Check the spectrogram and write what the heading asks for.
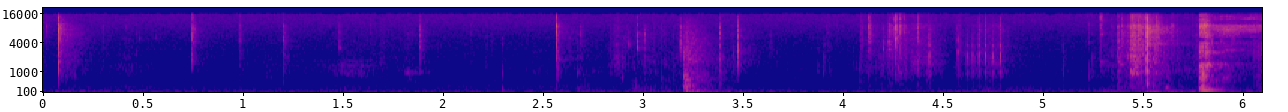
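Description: Faint scattered clicks and small handling noises in a quiet small room, with a low thump about three seconds in and a few louder knocks near the end.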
